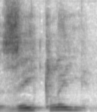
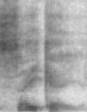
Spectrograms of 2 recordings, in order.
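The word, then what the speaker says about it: Szekely: A lot of people call it a Zeekly or a Zeke, but I think the proper pronunciation for that little engine is Seike, and it's 190 cubic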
